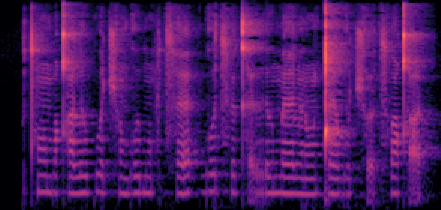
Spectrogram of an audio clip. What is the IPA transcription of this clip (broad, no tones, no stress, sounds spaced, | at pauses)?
tʰ õ b ə qʰ ʏ l ɯ kʷ ɛ t͡ʃʰ ə̃ ɡʷ ɯ b õ f t͡sʰ ɛ | ɡʷ ɯ t͡sʰ ʏ kʰ ɛ̰ r ɾ ɯ m ɛ l ə̃ ɾ õ ǃ ɛ ɡʷ ɯ t͡ʃʰ ə̰ t͡sʰ o qʰ ɛ̰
